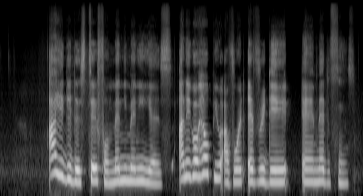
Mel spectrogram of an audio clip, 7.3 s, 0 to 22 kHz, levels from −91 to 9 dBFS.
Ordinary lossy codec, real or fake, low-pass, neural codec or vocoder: none; fake; 19.8 kHz; autoencoder, 48 kHz, 32 numbers a frame, DAC-VAE, trained on Japanese speech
